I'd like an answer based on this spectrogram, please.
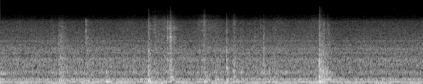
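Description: A steady machine hum, like an extractor fan running, with a few light clinks and knocks of utensils on glassware, the loudest about three seconds in.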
